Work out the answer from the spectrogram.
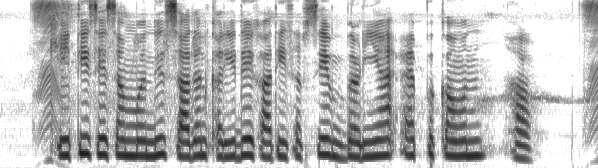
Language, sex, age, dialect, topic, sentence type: Bhojpuri, female, 18-24, Western, agriculture, question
